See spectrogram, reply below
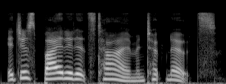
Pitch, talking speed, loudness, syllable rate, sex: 225 Hz, 210 wpm, -18 LUFS, 4.8 syllables/s, female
